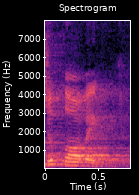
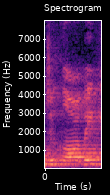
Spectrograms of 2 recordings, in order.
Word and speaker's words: Djokovic: D is silent.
